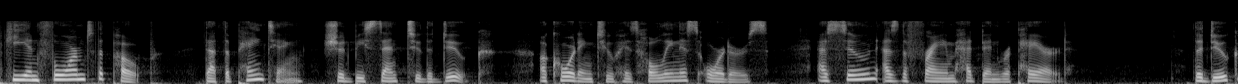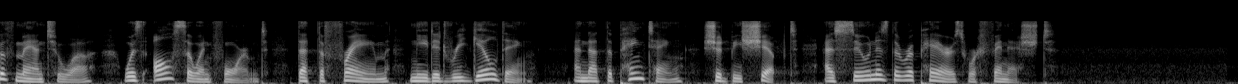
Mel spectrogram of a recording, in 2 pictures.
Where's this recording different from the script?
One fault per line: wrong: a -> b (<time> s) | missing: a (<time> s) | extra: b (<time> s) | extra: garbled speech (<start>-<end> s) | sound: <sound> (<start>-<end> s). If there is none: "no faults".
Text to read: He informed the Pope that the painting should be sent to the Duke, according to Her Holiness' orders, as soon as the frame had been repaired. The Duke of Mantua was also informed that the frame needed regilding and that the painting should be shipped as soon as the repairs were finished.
wrong: Her -> His (6.2 s)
